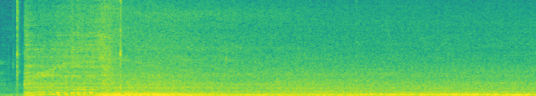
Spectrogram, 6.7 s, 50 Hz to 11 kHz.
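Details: 1998 BMW 540i 4.4-litre V8 cranks, catches quickly, then idles slightly uneven and lumpy with one dead cylinder: code 156 injector 7 misfire from an intermittent connector contact causing voltage drop, apparently a wiring problem; check engine light on.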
